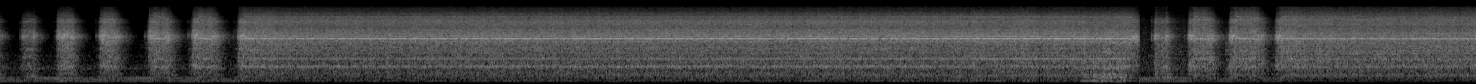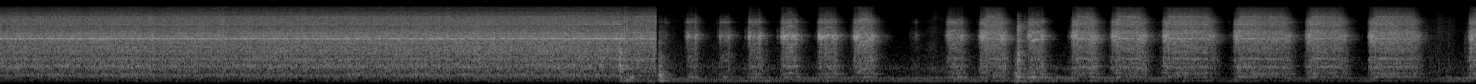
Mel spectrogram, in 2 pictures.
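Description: Cordless DeWalt drill drilling holes through aluminium chequer plate. It starts with short stop-start trigger bursts, then runs steadily with a high whine for several seconds, twice, and ends with a quick series of short bursts.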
